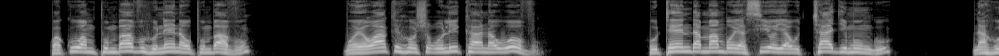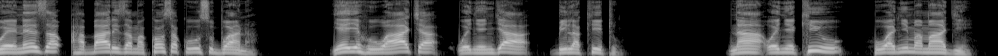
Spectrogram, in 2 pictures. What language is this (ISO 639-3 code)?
swa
